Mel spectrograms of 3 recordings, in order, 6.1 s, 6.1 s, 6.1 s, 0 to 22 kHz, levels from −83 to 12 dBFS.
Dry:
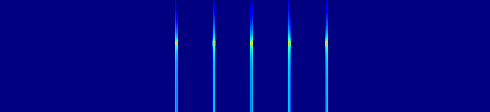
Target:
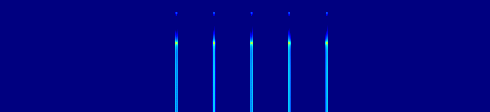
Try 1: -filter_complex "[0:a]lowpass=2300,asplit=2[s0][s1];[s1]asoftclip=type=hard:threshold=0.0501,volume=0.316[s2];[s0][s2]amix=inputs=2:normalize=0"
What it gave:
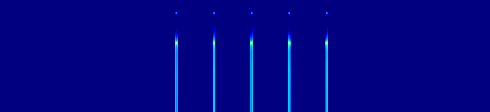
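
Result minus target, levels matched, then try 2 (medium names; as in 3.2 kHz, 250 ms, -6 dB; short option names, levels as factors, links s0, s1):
hard clipper: distortion -5 dB
-filter_complex "[0:a]lowpass=2300,asplit=2[s0][s1];[s1]asoftclip=type=hard:threshold=0.0188,volume=0.316[s2];[s0][s2]amix=inputs=2:normalize=0"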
